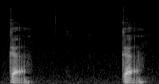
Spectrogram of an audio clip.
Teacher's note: On its own it would be k. It's velar because it's pronounced with the tongue drawn back to the soft palate. And it's a plosive because you store up air and then release it in a burst. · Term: voiceless velar plosive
